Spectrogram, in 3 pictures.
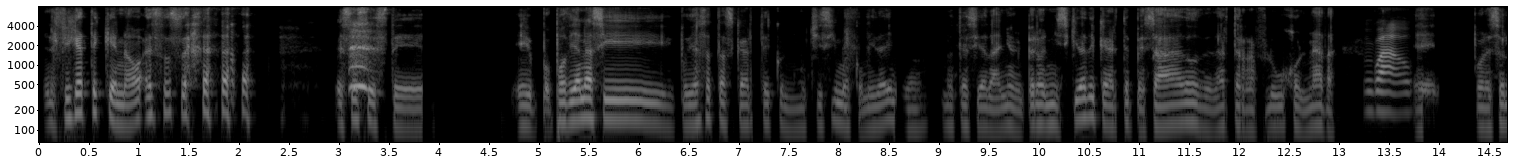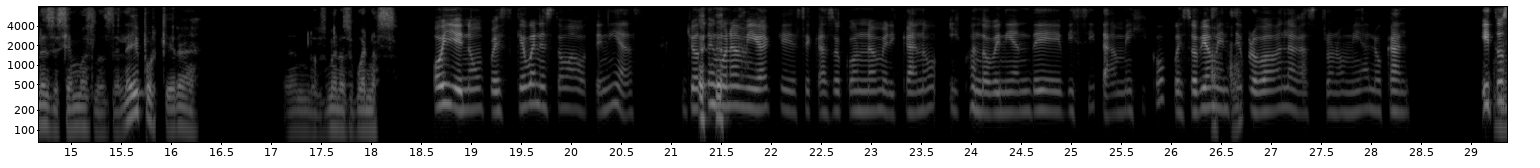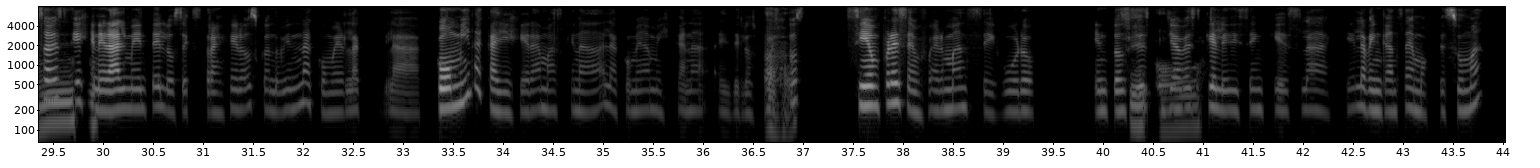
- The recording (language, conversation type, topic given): Spanish, podcast, ¿Qué te atrae de la comida callejera y por qué?
- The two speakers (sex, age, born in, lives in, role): female, 40-44, Mexico, Mexico, host; male, 25-29, Mexico, Mexico, guest
- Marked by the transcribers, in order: laugh; chuckle; laugh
